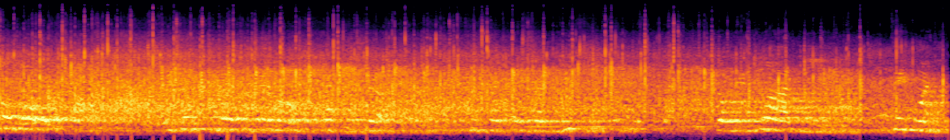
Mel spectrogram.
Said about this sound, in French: Applaudissez le Seigneur.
